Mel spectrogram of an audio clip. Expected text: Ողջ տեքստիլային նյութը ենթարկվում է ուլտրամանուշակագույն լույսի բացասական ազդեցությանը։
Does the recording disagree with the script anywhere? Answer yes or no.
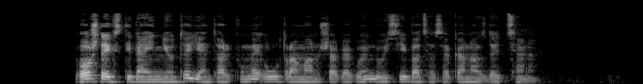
no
